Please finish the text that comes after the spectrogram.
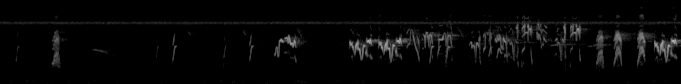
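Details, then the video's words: Sparse single chirps from a wild sooty-headed bulbul at a trapping site build into a busy stream of rapid warbled notes in the second half. "KUTILANG LIAR || Suaranya Gacor ngeplong"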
